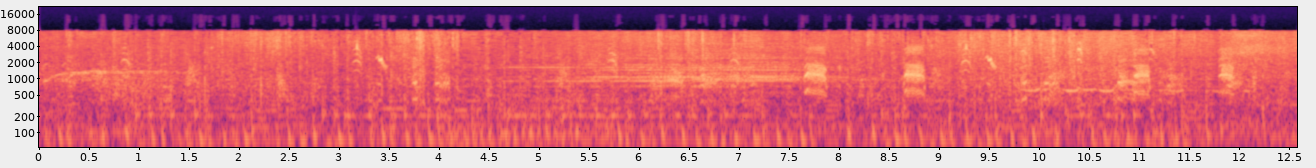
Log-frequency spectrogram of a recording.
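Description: Dramatic background music with a heavy low beat, with a few short animal calls heard over it, most clearly near the end.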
